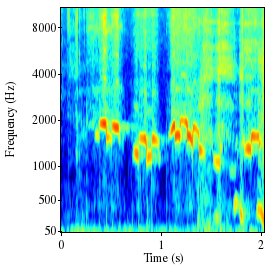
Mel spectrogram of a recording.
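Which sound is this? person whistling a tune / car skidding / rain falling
person whistling a tune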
